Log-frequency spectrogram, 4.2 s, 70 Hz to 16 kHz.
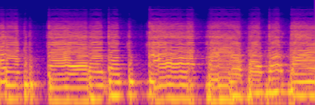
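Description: Electric guitar played through a Line 6 Catalyst CX amplifier with an octave pitch effect on. Distorted notes and chords ring out in short phrases with brief breaks between them.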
